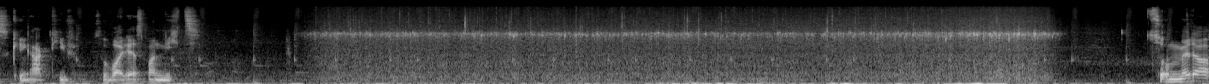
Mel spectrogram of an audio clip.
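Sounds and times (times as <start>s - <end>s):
raindrop ticks: 3.0s - 10.7s
rain hissing: 3.0s - 11.0s.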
